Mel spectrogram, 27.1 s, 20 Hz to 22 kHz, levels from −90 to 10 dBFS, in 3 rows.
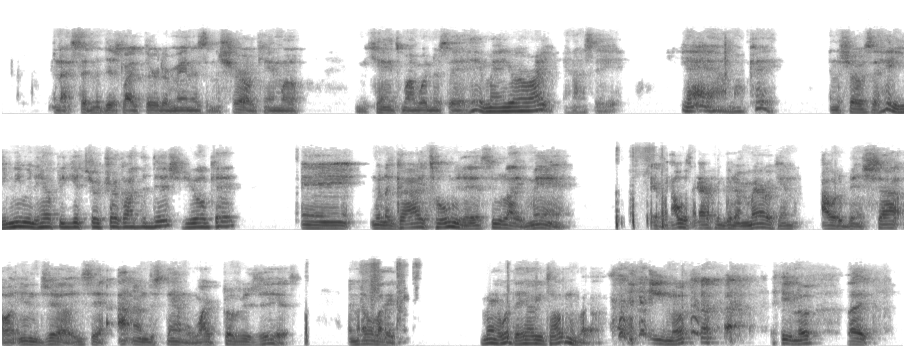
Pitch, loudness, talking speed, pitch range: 115 Hz, -20 LUFS, 225 wpm, 90-140 Hz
